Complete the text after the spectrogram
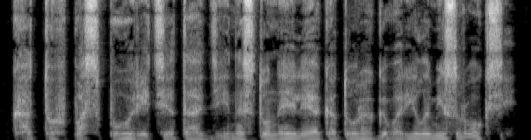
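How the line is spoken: Whisper. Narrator (Russian): прошептал Джереми

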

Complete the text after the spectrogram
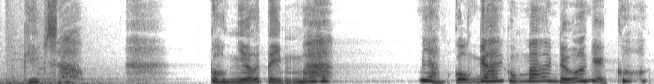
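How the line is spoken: Sobbing, tearful. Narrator (Vietnamese): Bà khuỵu xuống khóc nức nở, nói trong nước mắt

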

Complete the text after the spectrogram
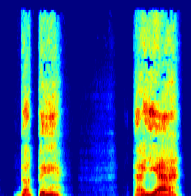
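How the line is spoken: Hissed. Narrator (Russian): прошипел тот

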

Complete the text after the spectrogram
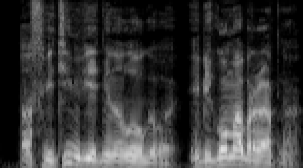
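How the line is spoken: Grumbling. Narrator (Russian): пробурчал детектив

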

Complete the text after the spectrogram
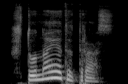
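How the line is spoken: Frightened question. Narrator (Russian): испуганно спросил Лиюнь

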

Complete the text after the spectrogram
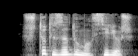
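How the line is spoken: Calm question. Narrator (Russian): уже спокойно поинтересовалась она

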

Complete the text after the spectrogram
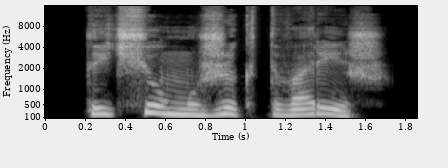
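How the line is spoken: Menacing growl. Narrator (Russian): грозно прорычал я

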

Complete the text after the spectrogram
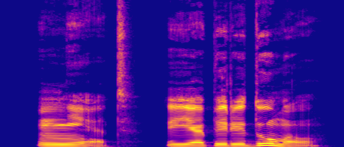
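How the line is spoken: Growled. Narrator (Russian): прорычал Сет

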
